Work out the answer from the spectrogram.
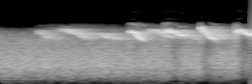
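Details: Brief burst from an oriental white-eye in captivity: a few sharp, high downward-sweeping whistles following a soft warble, against steady hiss.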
